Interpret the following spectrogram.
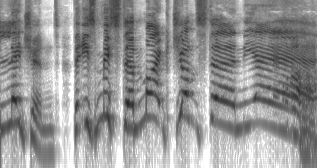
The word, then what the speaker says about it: Johnston: But you said Johnston like it was perfect. Thank you for getting the T.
